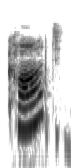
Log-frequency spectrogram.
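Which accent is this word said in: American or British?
British. The vowel is a long, open British ah. "it sounds British"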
